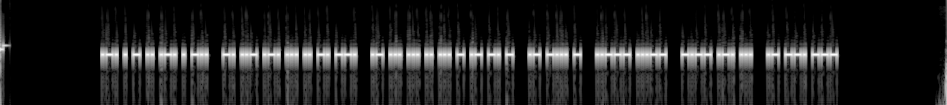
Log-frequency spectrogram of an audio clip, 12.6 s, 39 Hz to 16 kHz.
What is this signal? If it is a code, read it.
Morse code, heard as a keyed tone, about 40 wpm, 700 Hz. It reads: RETIRED NURSING ASSISTANT ABT 23 YRS AGO
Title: Practice QSO - Exchange 3 - More Info - 40wpm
